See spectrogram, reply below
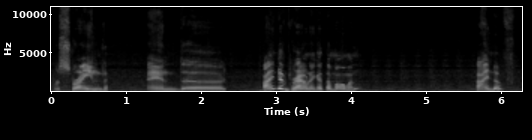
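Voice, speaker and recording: A man's voice: a little high, big pitch swings, slow, fairly bright tone, faint music behind. A man speaking casually as the game master of a tabletop role-playing session, explaining rules and calling turns.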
